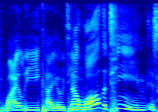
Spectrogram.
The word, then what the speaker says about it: Wile E. Coyote: It's not Wile-O Coyote. It's Wile E. Coyote.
